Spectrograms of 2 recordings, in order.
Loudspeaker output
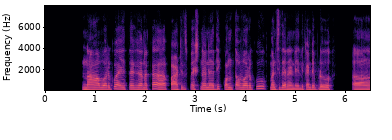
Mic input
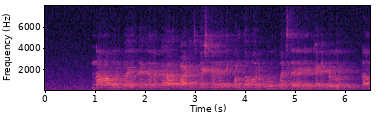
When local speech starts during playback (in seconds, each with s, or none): none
